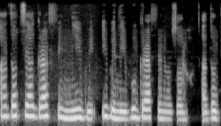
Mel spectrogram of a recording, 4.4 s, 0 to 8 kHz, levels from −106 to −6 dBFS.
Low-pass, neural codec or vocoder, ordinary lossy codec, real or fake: 7.2 kHz; none; Opus, 64 kbps; real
